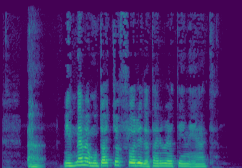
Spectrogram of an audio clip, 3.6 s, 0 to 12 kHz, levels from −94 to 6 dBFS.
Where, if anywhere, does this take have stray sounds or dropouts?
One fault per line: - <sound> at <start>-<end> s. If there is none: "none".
- cough at 0.4-0.7 s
